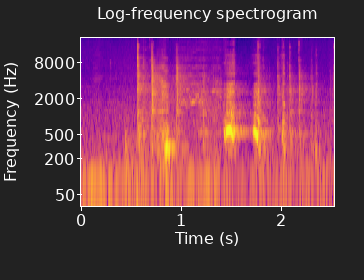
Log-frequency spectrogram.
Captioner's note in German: lacht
